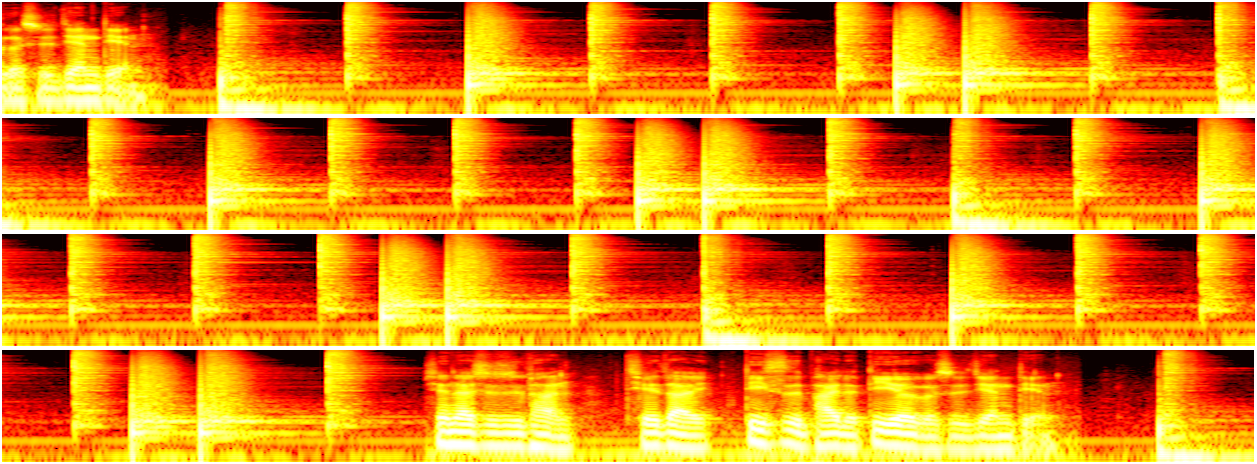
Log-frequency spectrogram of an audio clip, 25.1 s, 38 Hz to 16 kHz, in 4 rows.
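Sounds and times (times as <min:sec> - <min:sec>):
bass drum: 0:01.0 - 0:02.9, 0:06.0 - 0:07.7, 0:11.0 - 0:11.7, 0:16.0 - 0:17.8, 0:24.5 - 0:25.0
hi-hat strokes: 0:01.0 - 0:20.9, 0:24.6 - 0:25.0.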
